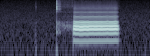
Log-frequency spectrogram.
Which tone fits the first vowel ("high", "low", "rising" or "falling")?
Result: high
